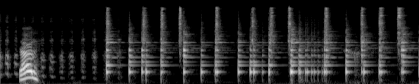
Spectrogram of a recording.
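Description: A background music track opening with quick, regular strikes on a ringing metal bell-like percussion, about five a second, after a single spoken word.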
